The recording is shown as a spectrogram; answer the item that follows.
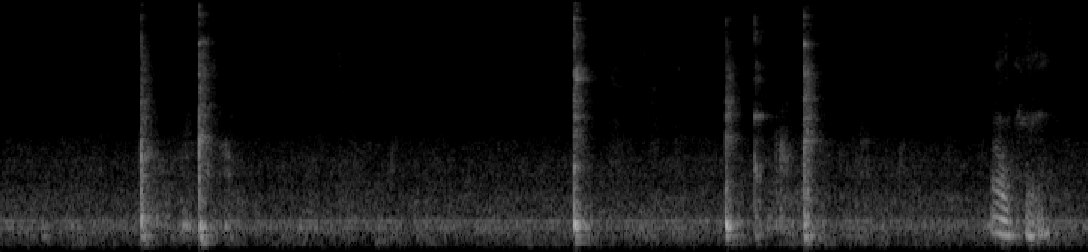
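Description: Metal spoon clinking against a glass mixing bowl while stirring a salad: a few sharp taps, two about a second and a half and two seconds in, the loudest near six seconds, and three more between seven and eight seconds, with soft scraping in between.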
